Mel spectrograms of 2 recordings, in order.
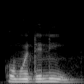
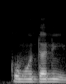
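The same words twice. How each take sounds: First: कुमुदिनी with an i after d; teacher modelling the di in कुमुदिनी; correct pronunciation. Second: कुमुदनी with an a before the final nee; teacher showing faulty ku-mu-da-nee for कुमुदनी; wrong pronunciation. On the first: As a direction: say कुमुदिनी as ku-mu-di-nee. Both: Shown as a demonstration. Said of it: "कुमुदनी नहीं".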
